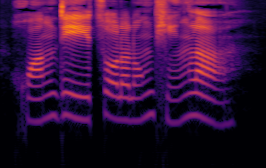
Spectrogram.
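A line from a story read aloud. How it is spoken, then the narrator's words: Sighing. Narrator (Chinese): 七金叹一口气说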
